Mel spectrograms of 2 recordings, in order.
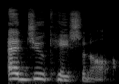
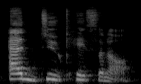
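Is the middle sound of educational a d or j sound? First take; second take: j; d. First: The middle sound is a j sound. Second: The middle sound is a plain d sound. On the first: The speaker calls it right. "We do say that with a J" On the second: The speaker calls it wrong. "We don't even say that, right?"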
